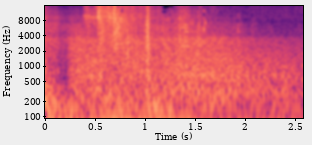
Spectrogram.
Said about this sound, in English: The American artillery responded, including 2 guns commanded by young Captain Alexander Hamilton. The American cannon fire was unrelenting, concentrating their attack on the Hessians' artillery.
